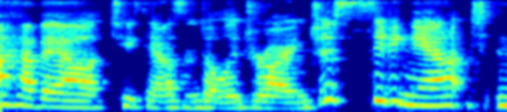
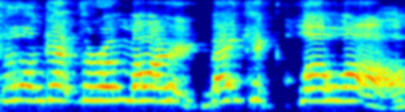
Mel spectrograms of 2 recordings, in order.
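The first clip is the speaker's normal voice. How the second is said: urgent yell, very high and loud; 11 semitones higher, 6 dB louder than usual. Retelling how he yelled at the speaker while treading water under the drone: retelling his yelling. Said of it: "yelling at me".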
